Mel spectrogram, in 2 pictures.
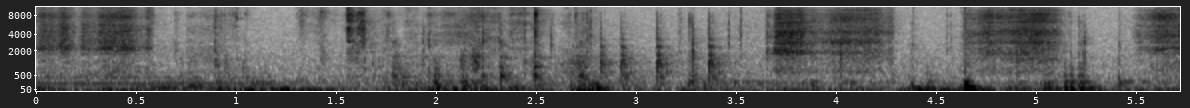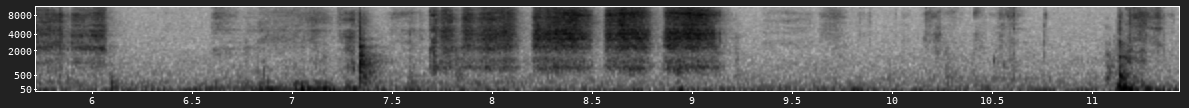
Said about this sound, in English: to want to sand off all of the straight edges on these to make sure there are no laser burrs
